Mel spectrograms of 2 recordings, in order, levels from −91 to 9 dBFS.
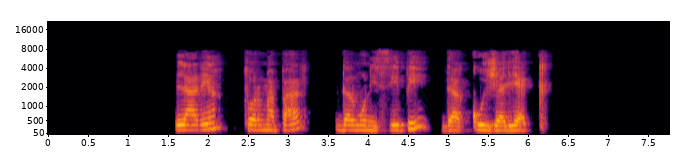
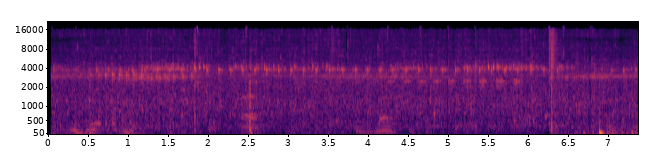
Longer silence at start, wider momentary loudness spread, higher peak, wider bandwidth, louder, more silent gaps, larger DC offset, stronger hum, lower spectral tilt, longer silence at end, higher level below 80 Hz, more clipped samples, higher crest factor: first, 1.6 s vs 0.05 s; first, 13 LU vs 5 LU; first, -2 dBFS vs -12 dBFS; second, 8 kHz vs 18 kHz; first, -17 LUFS vs -36 LUFS; first, 2.25-2.43 s, 3.29-3.58 s, 4.80-4.91 s, 6.07-6.12 s vs none; neither; neither; first, -6 dB/octave vs -1.5 dB/octave; first, 1.55 s vs 0 s; second, -58 dBFS vs -48 dBFS; neither; second, 16 dB vs 26 dB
